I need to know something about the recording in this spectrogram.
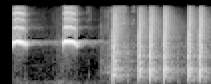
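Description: Two short, shrill whistle blasts, the signal to a marching band, followed about a second in by the band's drumline starting a cadence with sharp, regular snare-drum strikes, about four a second.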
